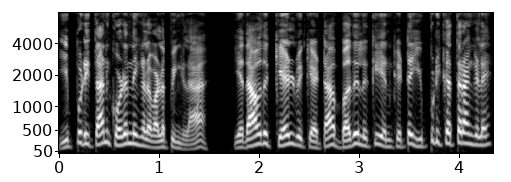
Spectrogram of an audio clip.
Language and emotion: Tamil, angry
